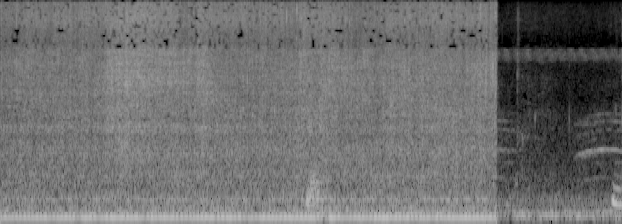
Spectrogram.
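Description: Chicken pieces sizzling as they fry in oil and masala in a pan, a steady sizzle over a low hum: the bhuna stage, fried until the oil separates. The sound cuts off suddenly about five seconds in, leaving a much quieter background.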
